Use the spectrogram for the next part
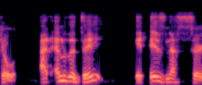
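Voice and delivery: ordinary talk, nothing marked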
